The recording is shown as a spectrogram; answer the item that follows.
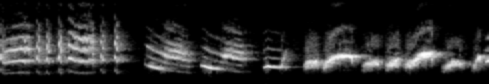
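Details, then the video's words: Wambie song recorded as a master track for training songbirds: rapid chattering, warbled notes, then a run of bright, swooping whistled phrases, each about half a second, with short pauses between bursts. "Ocehan Suara Burung Wambie"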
